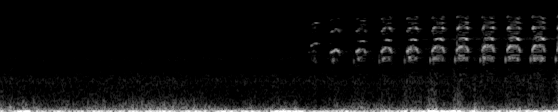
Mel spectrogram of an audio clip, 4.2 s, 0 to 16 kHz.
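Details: Alarmed female osprey on her perch by a Loch Arkaig nest, 5 August 2022 evening, with an intruding osprey nearby: low wind-like rumble, then from midway a rapid string of about ten piercing, high whistled notes.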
